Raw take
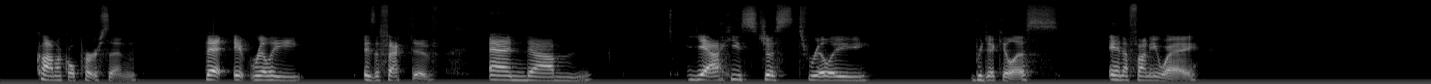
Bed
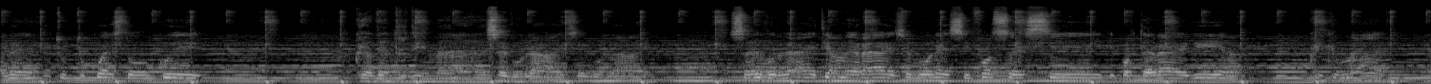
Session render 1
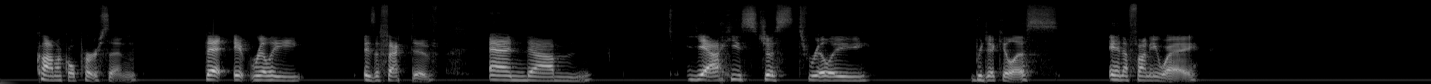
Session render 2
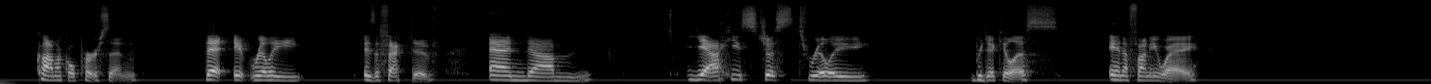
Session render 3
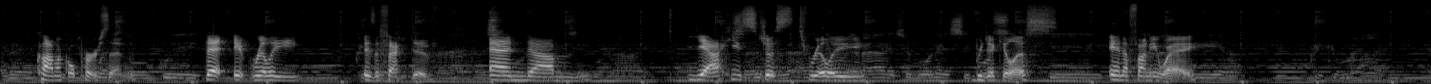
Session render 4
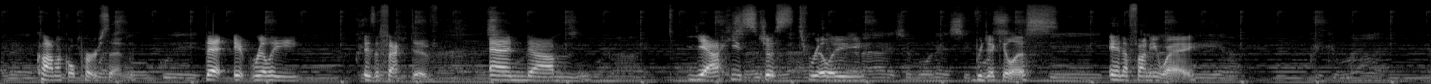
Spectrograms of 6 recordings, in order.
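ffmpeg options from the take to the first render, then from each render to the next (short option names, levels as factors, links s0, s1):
-af "bandreject=f=50:t=h:w=4,bandreject=f=100:t=h:w=4,bandreject=f=150:t=h:w=4"
-filter_complex "[0:a]asettb=1/sr,asplit=3[s0][s1][s2];[s0]atrim=end=7.204[s3];[s1]atrim=start=7.2:end=7.91,asetpts=PTS-STARTPTS,afade=t=in:d=0.004:c=qsin,afade=t=out:st=0.706:d=0.004:c=qsin,highpass=f=260:w=0.5412,highpass=f=260:w=1.3066[s4];[s2]atrim=start=7.906[s5];[s3][s4]acrossfade=d=0.004:c1=hsin:c2=qsin[s6];[s6][s5]acrossfade=d=0.004:c1=qsin:c2=hsin"
-filter_complex "[1:a]volume=0.188[s0];[0:a][s0]amix=inputs=2:normalize=0"
-af "volume=2"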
